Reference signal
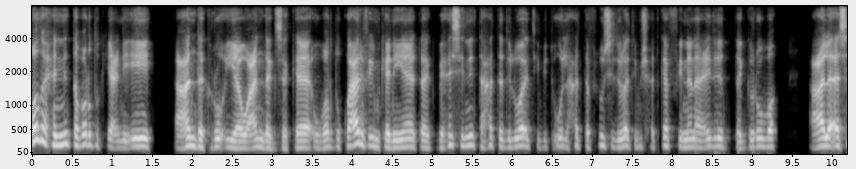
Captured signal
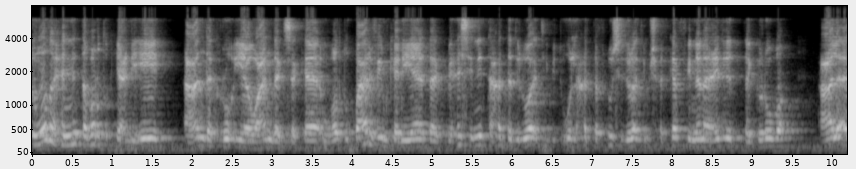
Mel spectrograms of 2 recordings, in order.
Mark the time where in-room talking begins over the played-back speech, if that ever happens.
none

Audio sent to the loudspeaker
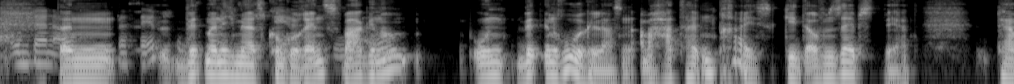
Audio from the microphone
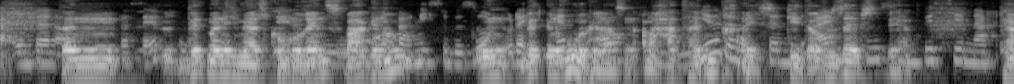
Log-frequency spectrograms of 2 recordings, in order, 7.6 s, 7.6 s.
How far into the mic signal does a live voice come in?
2.1 s

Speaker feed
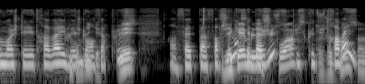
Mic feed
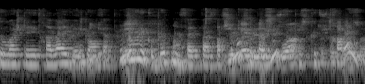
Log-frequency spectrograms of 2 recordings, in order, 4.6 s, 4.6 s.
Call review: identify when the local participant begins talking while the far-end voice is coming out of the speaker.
1.6 s

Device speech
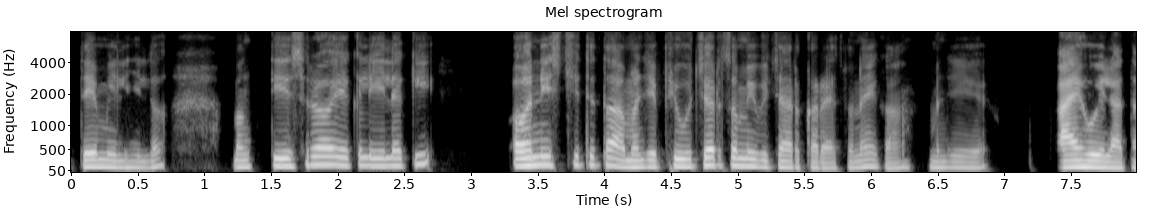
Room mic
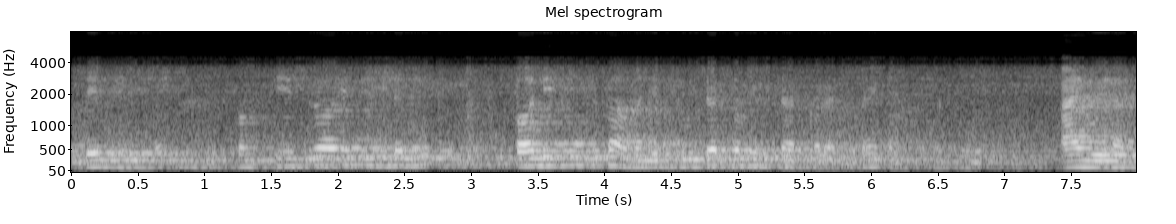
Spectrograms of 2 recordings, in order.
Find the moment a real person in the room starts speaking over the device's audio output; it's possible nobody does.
none

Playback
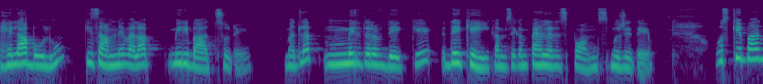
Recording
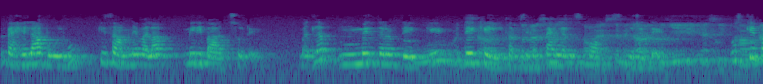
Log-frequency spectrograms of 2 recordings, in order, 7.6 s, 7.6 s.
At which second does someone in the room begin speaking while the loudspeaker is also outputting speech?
4.1 s

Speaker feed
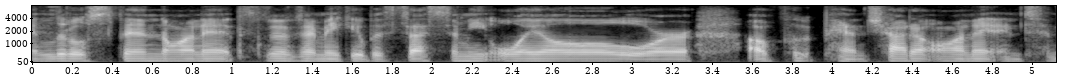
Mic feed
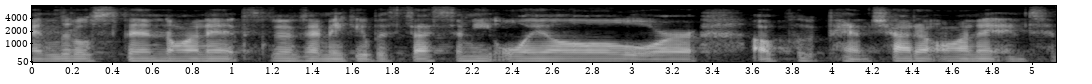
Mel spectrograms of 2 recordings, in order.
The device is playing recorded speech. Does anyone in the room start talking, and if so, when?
none

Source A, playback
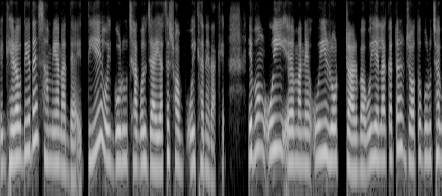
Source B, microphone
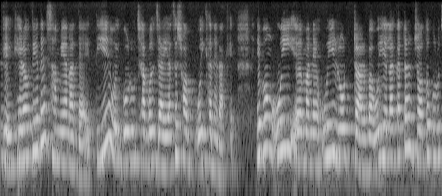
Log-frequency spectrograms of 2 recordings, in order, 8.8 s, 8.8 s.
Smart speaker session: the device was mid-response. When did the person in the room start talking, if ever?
none

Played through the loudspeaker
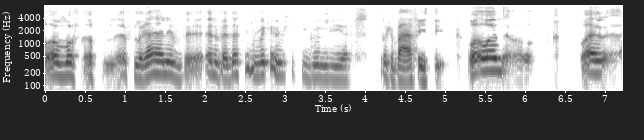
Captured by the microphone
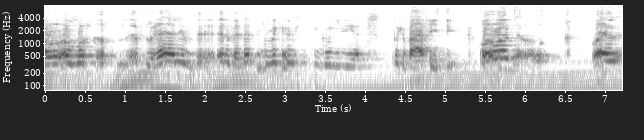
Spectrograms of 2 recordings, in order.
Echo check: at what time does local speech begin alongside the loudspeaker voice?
none

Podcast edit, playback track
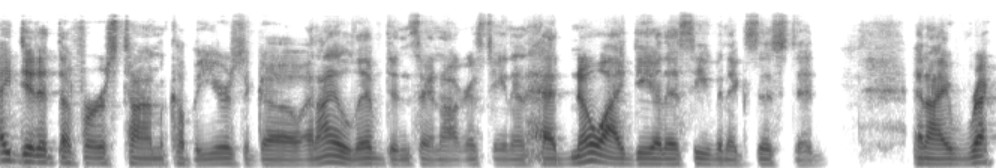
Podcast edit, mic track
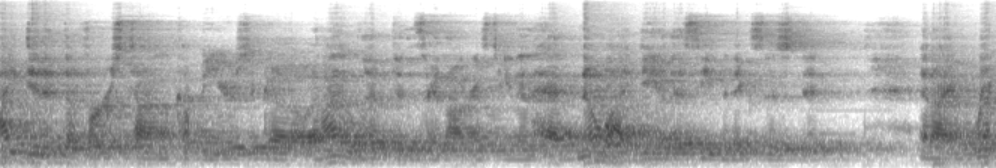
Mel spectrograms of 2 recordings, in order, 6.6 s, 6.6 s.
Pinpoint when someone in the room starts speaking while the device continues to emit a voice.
none

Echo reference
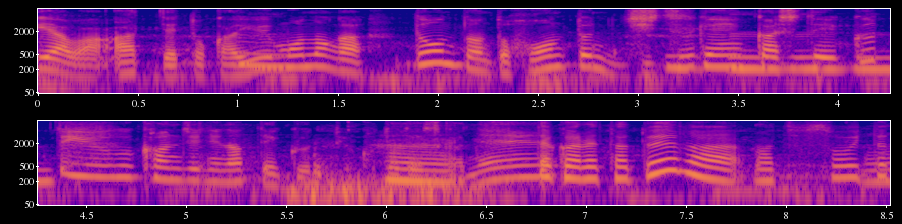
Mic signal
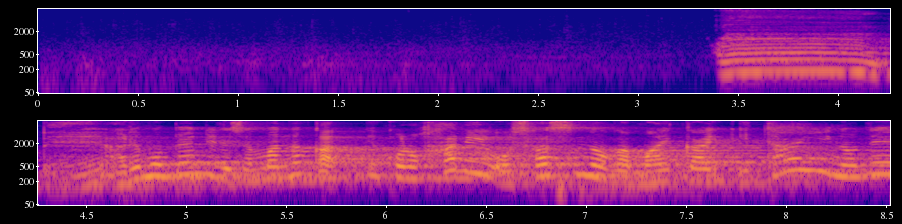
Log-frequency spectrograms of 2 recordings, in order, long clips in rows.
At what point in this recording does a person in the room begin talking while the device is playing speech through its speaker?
3.4 s

